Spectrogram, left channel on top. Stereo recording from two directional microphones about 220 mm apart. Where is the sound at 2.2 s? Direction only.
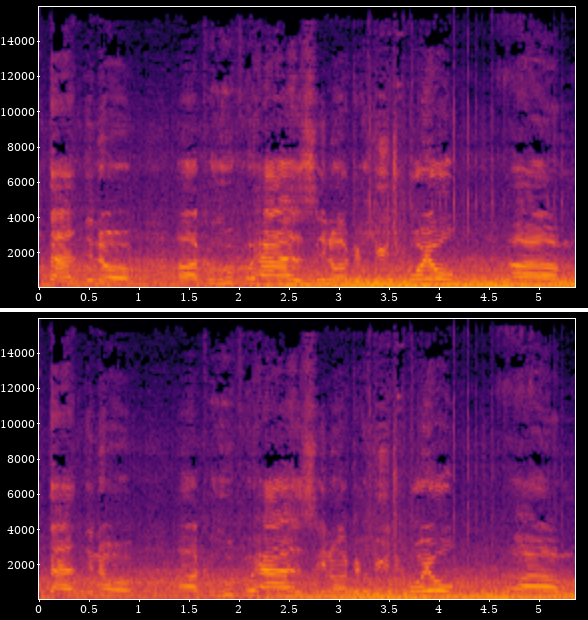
5° left (ahead or behind).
